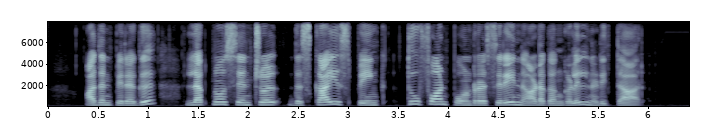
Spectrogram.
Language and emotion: Tamil, neutral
